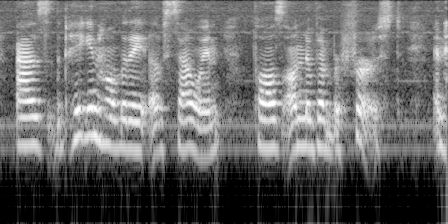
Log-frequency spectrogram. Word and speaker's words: Samhain: Oh though it looks as if it is pronounced Samhain and this actually pronounced saawan and the term dates bats the ancient Celts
